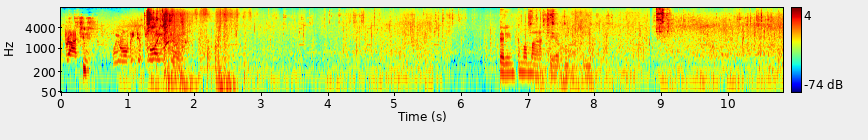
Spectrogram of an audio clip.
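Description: Wind rushes loudly during a skydive.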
